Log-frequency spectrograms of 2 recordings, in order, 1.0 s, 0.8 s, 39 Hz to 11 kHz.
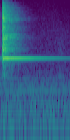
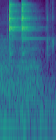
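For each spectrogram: First: A single sharp tap on a thick steel frame leaves a clear tone near 1 kHz ringing on. Second: Two bright metallic taps around 3.6 kHz on a steel bench frame that die away quickly, a dead sound.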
